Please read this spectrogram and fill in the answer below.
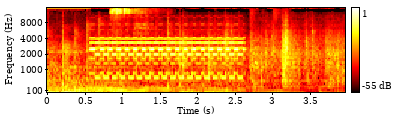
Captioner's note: phone ringing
